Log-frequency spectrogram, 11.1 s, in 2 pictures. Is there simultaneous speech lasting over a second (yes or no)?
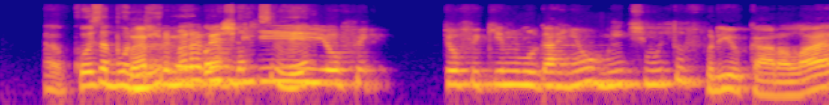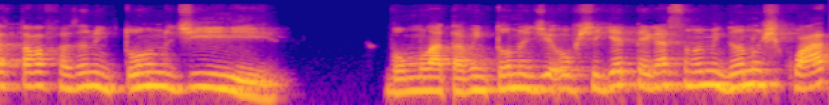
yes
